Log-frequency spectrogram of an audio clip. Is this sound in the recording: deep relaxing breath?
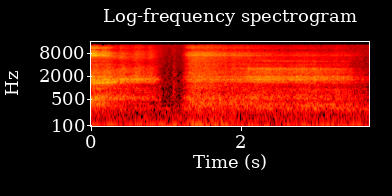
yes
